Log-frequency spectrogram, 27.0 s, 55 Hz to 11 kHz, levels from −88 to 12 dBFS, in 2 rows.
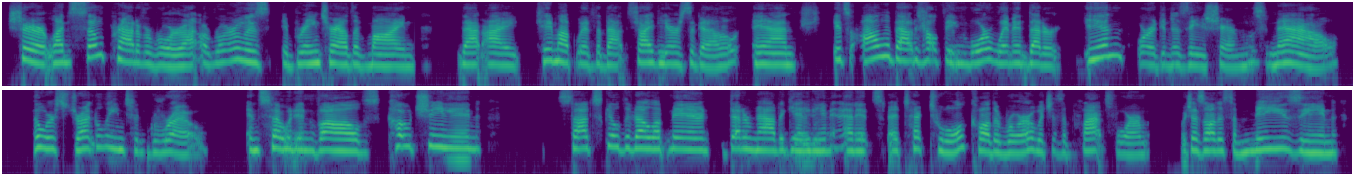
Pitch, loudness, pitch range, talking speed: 245 Hz, -24 LUFS, 220-280 Hz, 145 wpm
